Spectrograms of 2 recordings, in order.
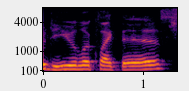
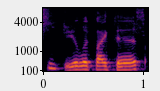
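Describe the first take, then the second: First: Slow, drawn-out frazzled ask; playful frazzled question to the audience; mock frazzled. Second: Said in the usual way. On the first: Shown as a demonstration. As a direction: ham up a stressed-out face.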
